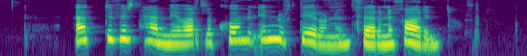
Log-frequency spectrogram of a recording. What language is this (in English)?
Icelandic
